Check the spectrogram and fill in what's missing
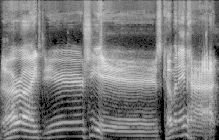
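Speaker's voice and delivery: very stretched, slow words; playful, elongated build-up; drawn-out announcement. Pretend. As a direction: draw it out like a showy introduction.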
